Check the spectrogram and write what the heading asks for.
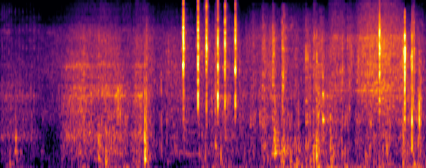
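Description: Mountain bike rolling down a dirt singletrack: tyre, trail and frame noise that grows louder about a second in as it picks up speed, with a quick run of sharp clicks about two seconds in and scattered small knocks.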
